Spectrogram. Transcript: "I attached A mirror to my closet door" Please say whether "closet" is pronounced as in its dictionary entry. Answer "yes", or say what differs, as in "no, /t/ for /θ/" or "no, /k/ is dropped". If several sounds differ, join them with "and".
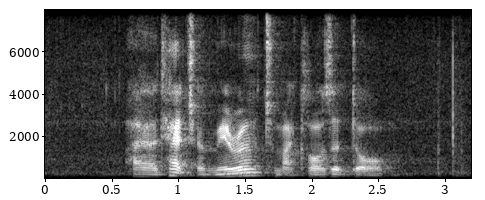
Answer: yes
